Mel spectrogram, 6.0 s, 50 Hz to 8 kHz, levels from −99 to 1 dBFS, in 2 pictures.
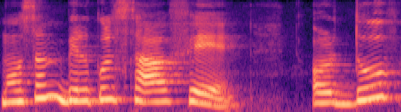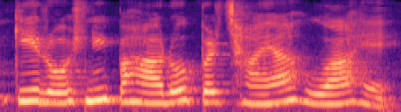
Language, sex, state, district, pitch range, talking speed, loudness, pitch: Hindi, female, Arunachal Pradesh, Lower Dibang Valley, 230-275 Hz, 130 wpm, -14 LUFS, 250 Hz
